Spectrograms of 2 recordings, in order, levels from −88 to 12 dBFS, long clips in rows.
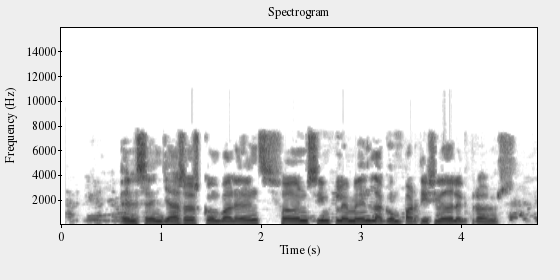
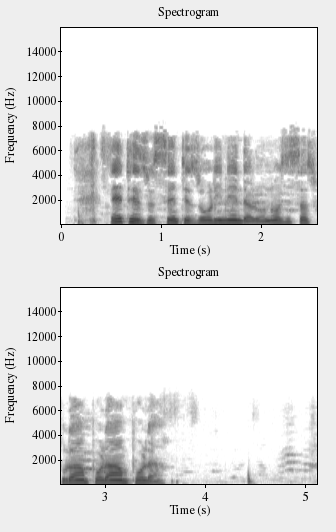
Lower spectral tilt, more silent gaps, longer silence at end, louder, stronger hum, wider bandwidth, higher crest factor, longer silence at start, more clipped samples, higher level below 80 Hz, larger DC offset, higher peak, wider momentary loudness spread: about the same, -4 dB/octave vs -5 dB/octave; neither; second, 0 s vs 0.65 s; first, -12 LUFS vs -20 LUFS; neither; about the same, 8 kHz vs 8 kHz; second, 12 dB vs 18 dB; about the same, 0.05 s vs 0.15 s; neither; about the same, -60 dBFS vs -60 dBFS; neither; first, 0 dBFS vs -4 dBFS; about the same, 8 LU vs 9 LU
